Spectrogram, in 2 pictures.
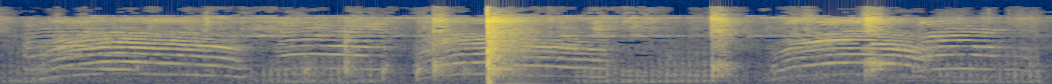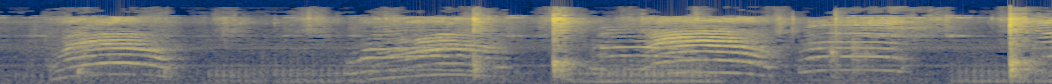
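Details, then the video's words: A hungry house cat asking for food, meowing insistently about once every second, each call an arched rise and fall, with a sharp knock and faint background shuffling. "The sound of a cat meowing for food, because it is hungry."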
